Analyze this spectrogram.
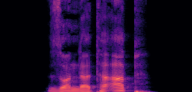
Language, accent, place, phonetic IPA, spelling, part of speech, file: German, Germany, Berlin, [ˌzɔndɐtə ˈap], sonderte ab, verb, De-sonderte ab.ogg
- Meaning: inflection of absondern: 1. first/third-person singular preterite 2. first/third-person singular subjunctive II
